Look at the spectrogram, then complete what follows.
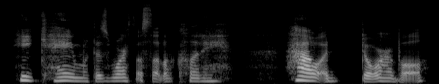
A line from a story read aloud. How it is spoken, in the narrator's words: Victor groaned, his own cock swelling with excitement as he felt his orgasm mounting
